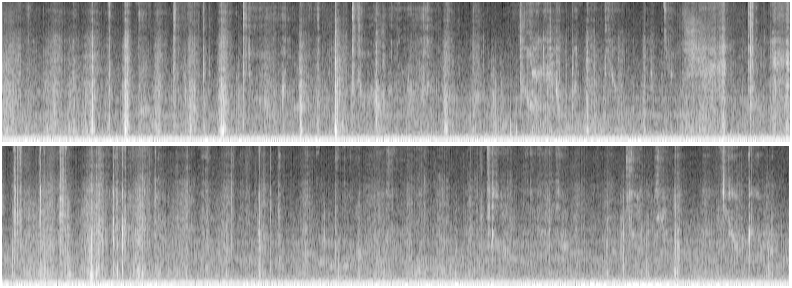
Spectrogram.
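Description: Plastic packaging crinkles close by.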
